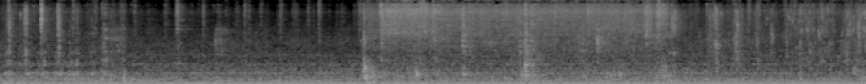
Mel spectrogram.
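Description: A pan of kale, chicken and turkey sausage alfredo sauce simmers and sizzles steadily, with a brief stir or clatter partway through and a constant low kitchen hum underneath.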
